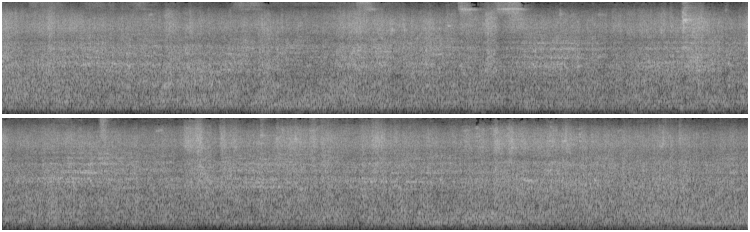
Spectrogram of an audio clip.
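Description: Autorack freight cars of a Norfolk Southern train rolling past close by: steady rolling noise of steel wheels on the rails, with faint wheel squeal here and there and a few sharp clicks.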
